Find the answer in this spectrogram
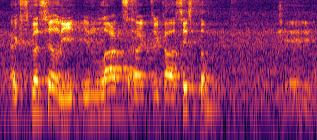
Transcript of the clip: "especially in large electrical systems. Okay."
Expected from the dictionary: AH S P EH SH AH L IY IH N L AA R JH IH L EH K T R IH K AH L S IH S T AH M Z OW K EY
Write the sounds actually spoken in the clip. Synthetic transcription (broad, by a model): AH S P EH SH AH L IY IH N L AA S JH IH L EH K T R IH K AH L S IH S T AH M OW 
